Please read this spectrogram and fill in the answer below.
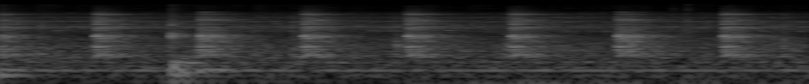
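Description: Metronome ticking at an even pace, about two clicks a second, over a faint steady hum.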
